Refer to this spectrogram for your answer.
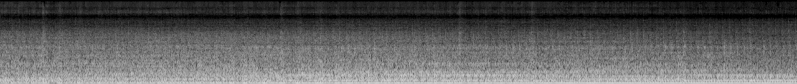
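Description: Steady low diesel idle near three beats a second with uneven puffing; one bad cylinder is blowing heavy oil past and popping.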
